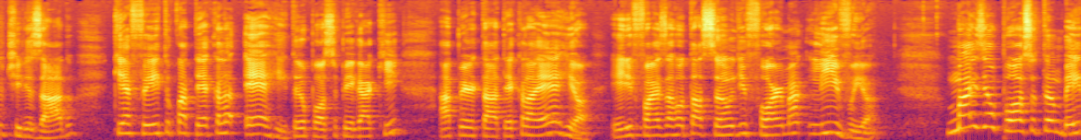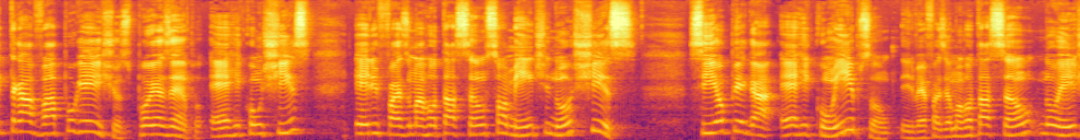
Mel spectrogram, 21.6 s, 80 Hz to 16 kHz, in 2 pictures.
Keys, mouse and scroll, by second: 4.1 r, 9.8 middle click, 12.5 r, 18.2 r.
